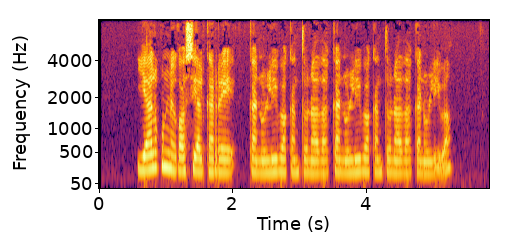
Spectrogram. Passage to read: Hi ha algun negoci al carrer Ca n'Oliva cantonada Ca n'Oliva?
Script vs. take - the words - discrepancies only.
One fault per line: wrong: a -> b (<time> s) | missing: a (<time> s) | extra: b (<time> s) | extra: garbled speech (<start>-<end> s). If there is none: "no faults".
extra: cantonada Ca n'Oliva (4.1 s)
